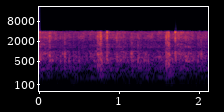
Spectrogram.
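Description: A sewing machine runs a slow satin stitch over a bar on fabric, its motor whirring steadily with soft rhythmic clicking and a couple of louder surges, close and alone.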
